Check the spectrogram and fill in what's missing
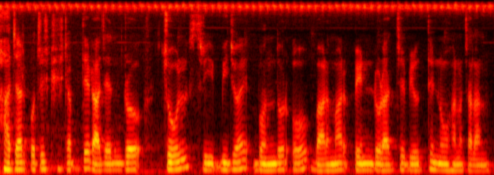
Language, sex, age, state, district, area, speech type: Bengali, male, 18-30, West Bengal, Kolkata, urban, read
